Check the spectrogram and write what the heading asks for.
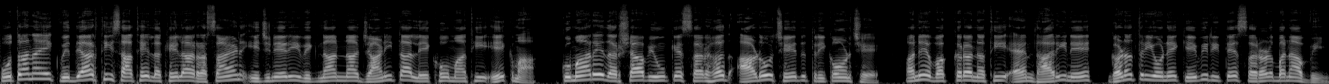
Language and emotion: Gujarati, neutral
